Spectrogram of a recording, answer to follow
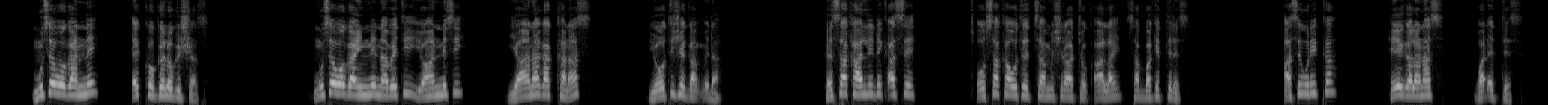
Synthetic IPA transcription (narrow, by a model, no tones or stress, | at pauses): mʊsɛwɔɡɐnːɛ | ɛkːɔɡɛlɔɡɪʃːɐs | mʊsɛwɔɡɐjnːɛnɐbɛt̪ɪjɔhɐnːɪsɪ | jaːnɐɡɐkːɐnaːs | jo̞ːt̪ɪʃ̬ɛɡɐmʔːɪd̪ɐ | hɛsːɐkaːlːɪd̪ɪkʼɐsːɛ | t͡sʼo̞ːsːɐkɐwɔt̪ɛt͡sːaːmɪʃɪɾaːt͡ʃːɔkʼaːlɐjsɐbːɐk̬ɛt̪ːɪd̪es | ʔɐsɪwʊɾɪkːɐ | heːɡɐlɐnaːs | wɐɗɛt̪ːe̞ːs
